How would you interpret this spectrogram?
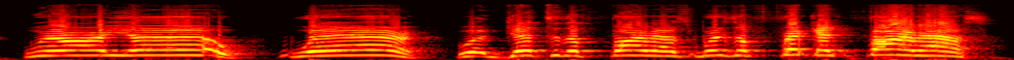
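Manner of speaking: loud, high frantic calling; desperate shouting. Real, not acted. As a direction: yell for a lost teammate. Searching desperately for last teammate.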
